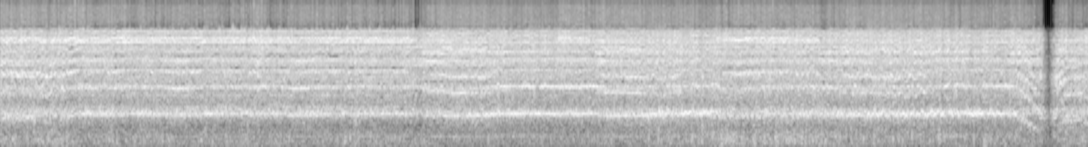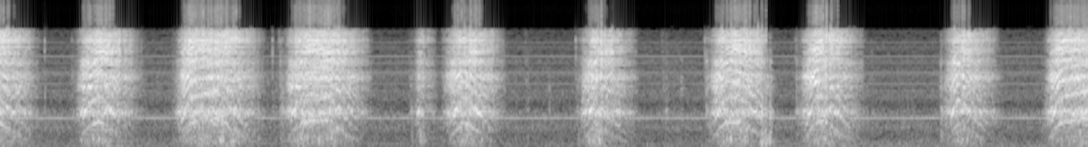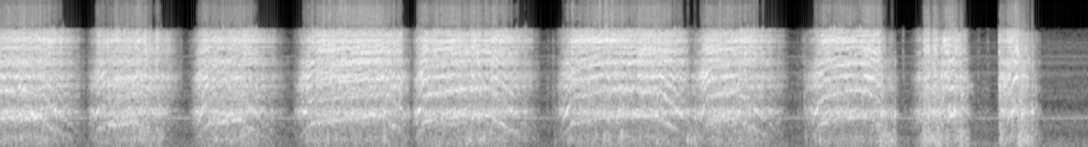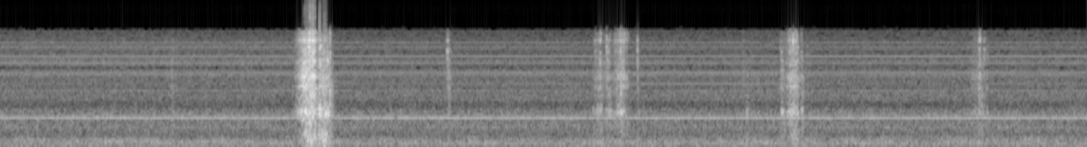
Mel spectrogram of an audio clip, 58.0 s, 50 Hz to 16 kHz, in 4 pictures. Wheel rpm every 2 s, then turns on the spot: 220, 230, 230, 220, 220, 220, 200, 60, 60, 40, 20, 20, 50, 20, 110, 90, 110, 140, 130, 80, 90, 30, 0, 10, 0, 0, 0, 0, 0.
none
